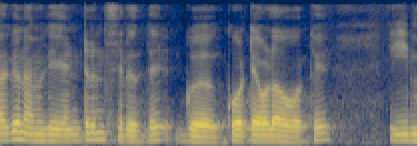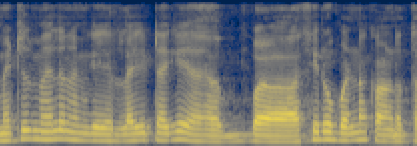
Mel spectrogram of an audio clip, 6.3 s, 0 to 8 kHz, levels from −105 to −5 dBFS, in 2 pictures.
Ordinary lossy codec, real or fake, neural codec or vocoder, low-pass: none; fake; codec, 16 kHz, 4 kbps, FunCodec, trained on Chinese and English, 50 frames a second; 7.2 kHz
